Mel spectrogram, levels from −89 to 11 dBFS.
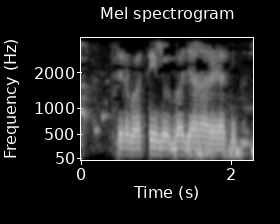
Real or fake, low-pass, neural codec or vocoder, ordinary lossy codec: real; 3.6 kHz; none; MP3, 16 kbps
